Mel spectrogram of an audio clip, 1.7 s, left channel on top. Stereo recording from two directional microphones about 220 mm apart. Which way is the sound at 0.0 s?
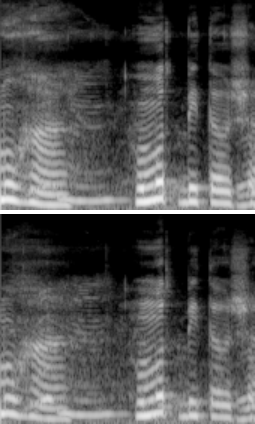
25° left (ahead or behind).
